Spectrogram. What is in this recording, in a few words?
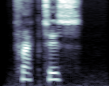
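"practice", English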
